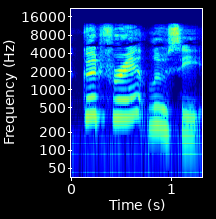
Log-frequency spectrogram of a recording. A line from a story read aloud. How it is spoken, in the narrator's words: exclaimed Mr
